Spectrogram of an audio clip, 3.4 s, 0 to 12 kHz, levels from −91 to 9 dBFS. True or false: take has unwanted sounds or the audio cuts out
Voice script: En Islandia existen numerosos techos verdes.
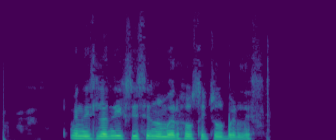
false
